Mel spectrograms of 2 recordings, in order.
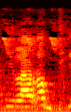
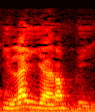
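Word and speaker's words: إليّ ربي: Kayaknya ila Rabbi itu kayaknya. Ilayya itu bacanya bukan ila Rabbi, tapi ilayya Rabbi.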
